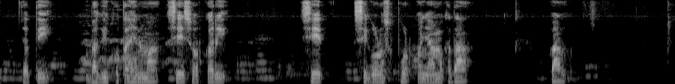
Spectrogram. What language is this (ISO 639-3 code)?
sat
